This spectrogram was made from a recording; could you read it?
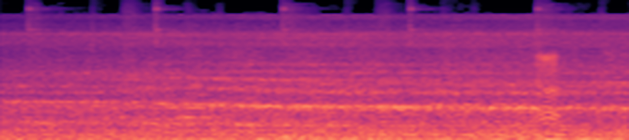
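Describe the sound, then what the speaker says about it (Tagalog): An MRT metro train arrives at Centris Station, a loud continuous rumble and rolling roar with steady mechanical noise throughout, close by. "Dumating na yung MRT."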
